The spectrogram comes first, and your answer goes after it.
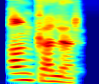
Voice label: "uncoloured", Indian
